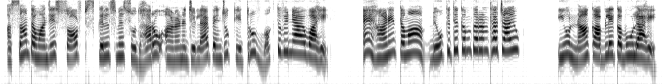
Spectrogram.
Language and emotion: Sindhi, angry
